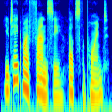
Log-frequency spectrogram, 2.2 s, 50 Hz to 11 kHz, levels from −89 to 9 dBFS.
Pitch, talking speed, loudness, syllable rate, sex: 130 Hz, 190 wpm, -20 LUFS, 4.0 syllables/s, female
